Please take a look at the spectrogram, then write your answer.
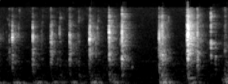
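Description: Keys clatter in quick irregular bursts as someone types on a computer keyboard while adding a calculated column in a sales data table, close and clear with brief pauses between strokes.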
